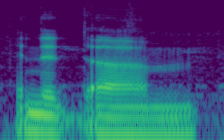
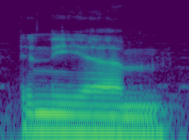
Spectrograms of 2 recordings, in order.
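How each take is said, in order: Both takes have the same delivery.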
